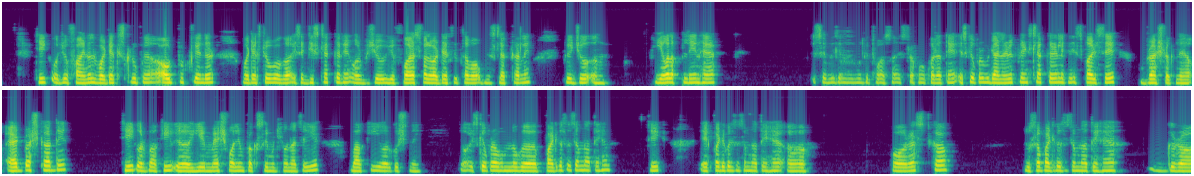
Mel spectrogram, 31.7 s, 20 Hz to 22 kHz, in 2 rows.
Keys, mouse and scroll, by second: 13.2-21.7 drag, 25.1 click, 25.8-29.5 drag, 30.1-31.7 drag.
